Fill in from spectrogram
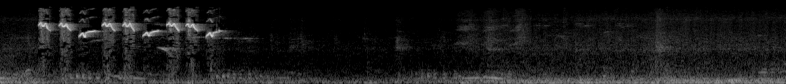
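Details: A single quick run of bright, high, two-toned chirps from a cinereous tit, about nine notes in two seconds, then only low background hum.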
